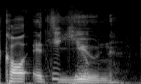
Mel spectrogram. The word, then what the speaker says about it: Yoon: Oh, and it's Yoon. – Yoon. – Y-O-O-N is how it's pronounced.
